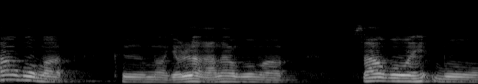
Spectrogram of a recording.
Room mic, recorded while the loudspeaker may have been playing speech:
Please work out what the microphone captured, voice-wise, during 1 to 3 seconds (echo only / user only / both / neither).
echo only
